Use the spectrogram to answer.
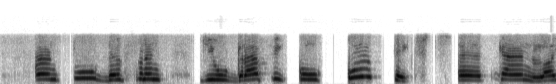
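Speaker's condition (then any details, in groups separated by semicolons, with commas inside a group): Cerebral palsy; physical limitations requiring adjustments, types with single finger, reduced typing speed and accuracy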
